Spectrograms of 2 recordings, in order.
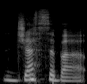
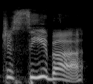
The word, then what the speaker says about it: Jessiba: And her name is Jessiba, like Jessica. But it looks like Jasiba. You know like what? amoeba.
